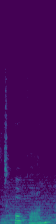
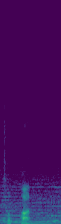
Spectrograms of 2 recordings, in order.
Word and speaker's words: Topan: Its proprietor was a middle-aged gentleman, then age 56, by the name of Yorihiko Tokitsu, known affectionately by the most as Topon. Nope, it's Topan. Topan.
